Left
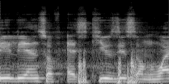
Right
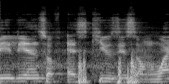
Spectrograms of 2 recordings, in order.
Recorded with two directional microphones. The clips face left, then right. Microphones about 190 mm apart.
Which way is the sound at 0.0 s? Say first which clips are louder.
Left 7 dB; 45° left (ahead or behind).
